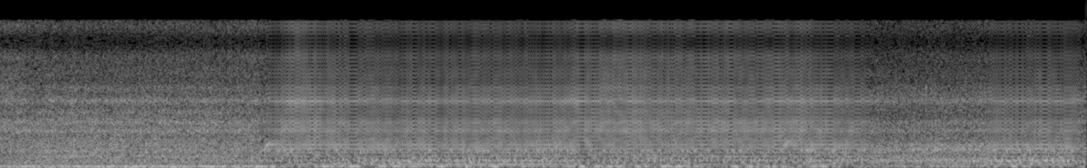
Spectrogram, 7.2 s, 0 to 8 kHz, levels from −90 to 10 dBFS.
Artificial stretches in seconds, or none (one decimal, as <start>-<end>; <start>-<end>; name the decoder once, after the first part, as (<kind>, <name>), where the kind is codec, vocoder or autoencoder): 1.8-5.8 (vocoder, Vocos); 6.6-7.2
